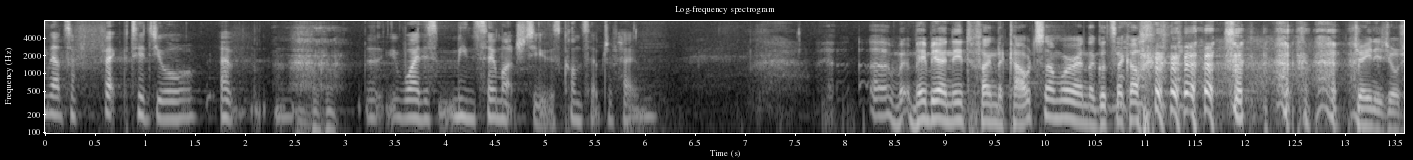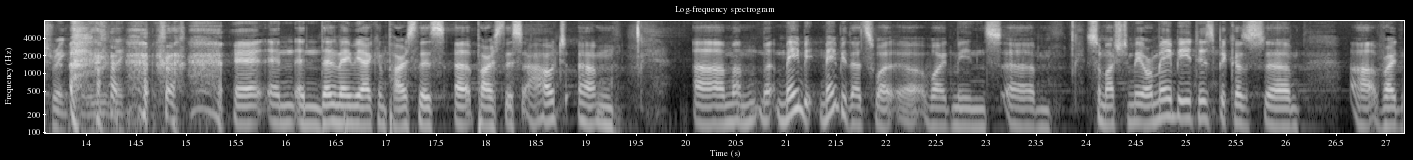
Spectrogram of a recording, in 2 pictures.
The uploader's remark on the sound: This GodPod was recorded as part of a lecture. This lecture was recorded as part of the Generous Orthodoxy Lecture Series – a collaboration between St Mellitus College and the McDonald Agape Foundation.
